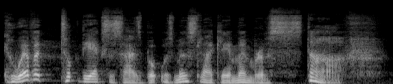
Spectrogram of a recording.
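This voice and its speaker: An actor playing a dry, erudite middle-aged police inspector in a radio drama, wry and precise. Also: male voice, on the low side, wildly swooping pitch, normal speed, breathy edge, full character voice. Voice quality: wry, precise, dryly ironic.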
